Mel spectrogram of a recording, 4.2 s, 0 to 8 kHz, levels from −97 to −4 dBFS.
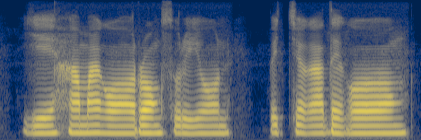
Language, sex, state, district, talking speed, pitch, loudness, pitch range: Chakma, female, Tripura, Unakoti, 100 wpm, 160 Hz, -18 LUFS, 155-165 Hz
